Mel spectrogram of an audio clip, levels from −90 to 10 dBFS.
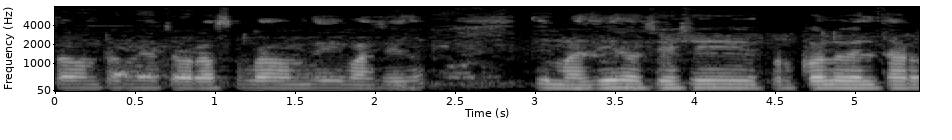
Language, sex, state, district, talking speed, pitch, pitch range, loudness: Telugu, male, Andhra Pradesh, Anantapur, 135 wpm, 125 Hz, 125-130 Hz, -30 LUFS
